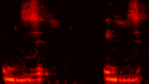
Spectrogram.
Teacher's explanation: Alveolar means teeth ridge. Some part of hard palate, some part of teeth ridge is touched. So that's why palato-alveolar. Manner is affricate. · there is vibration, that's why it is voiced. And place is palato-alveolar. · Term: ja sound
